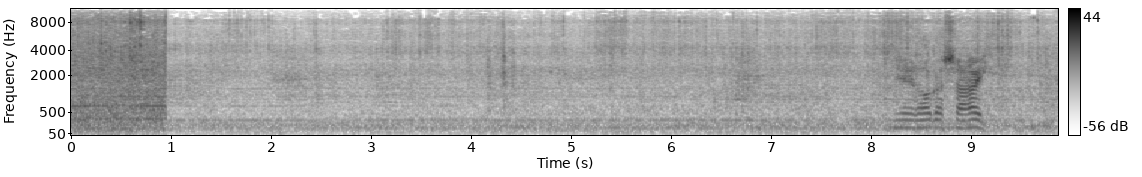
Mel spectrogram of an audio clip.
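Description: A harvester's engine drones steadily from a distance.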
